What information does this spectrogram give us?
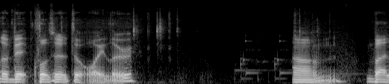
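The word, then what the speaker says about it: Euler: Like uler is pronounced Oiler. Yeah. Oiler.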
